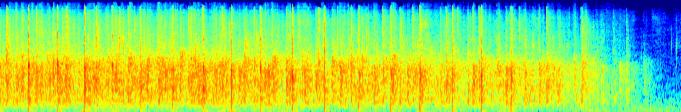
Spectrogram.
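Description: At a university business school lecture hall, an audience claps to welcome visitors from Bangladesh. The clapping is moderately loud with distinct individual claps, keeps a steady pace for about six seconds, then fades out.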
